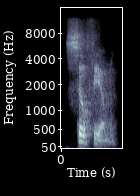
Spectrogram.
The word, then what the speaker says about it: silphium: i want to make sure i get the pronunciation right silphium s-i-l-p-h-i-u-m and uh and they when it when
